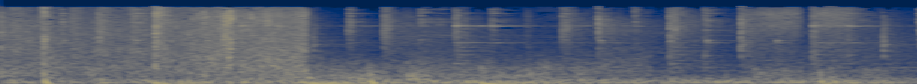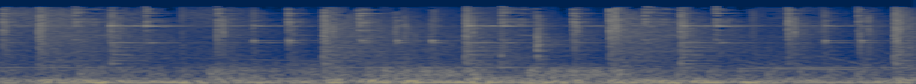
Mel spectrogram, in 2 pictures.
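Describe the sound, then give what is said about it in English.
Gunfire in a chaotic firefight: many sharp, irregular shots crack in rapid, overlapping bursts over a constant noisy roar, loud and dense for the whole stretch with no clear pauses. “Everyone turned on each other, firing wildly.”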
